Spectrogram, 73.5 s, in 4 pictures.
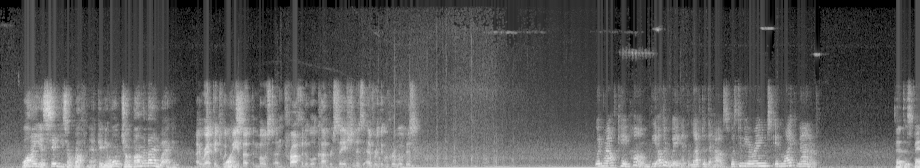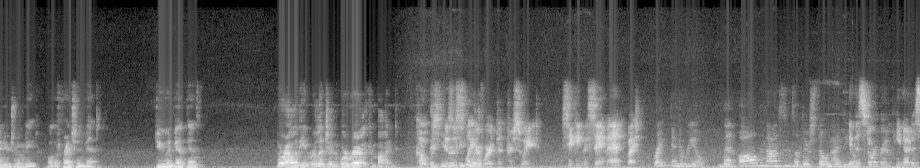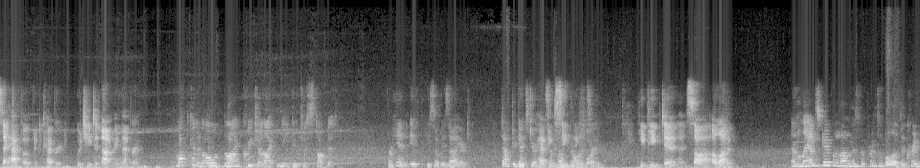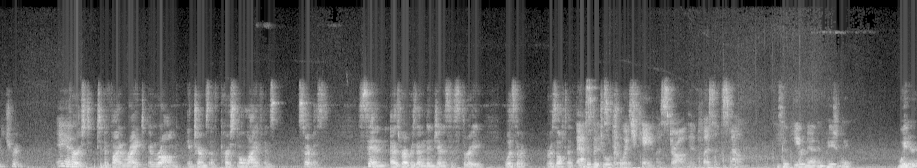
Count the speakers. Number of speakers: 10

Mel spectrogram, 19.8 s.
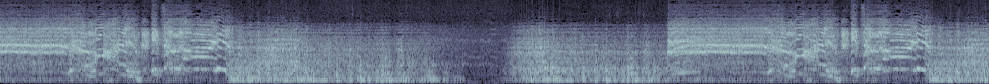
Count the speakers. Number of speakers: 0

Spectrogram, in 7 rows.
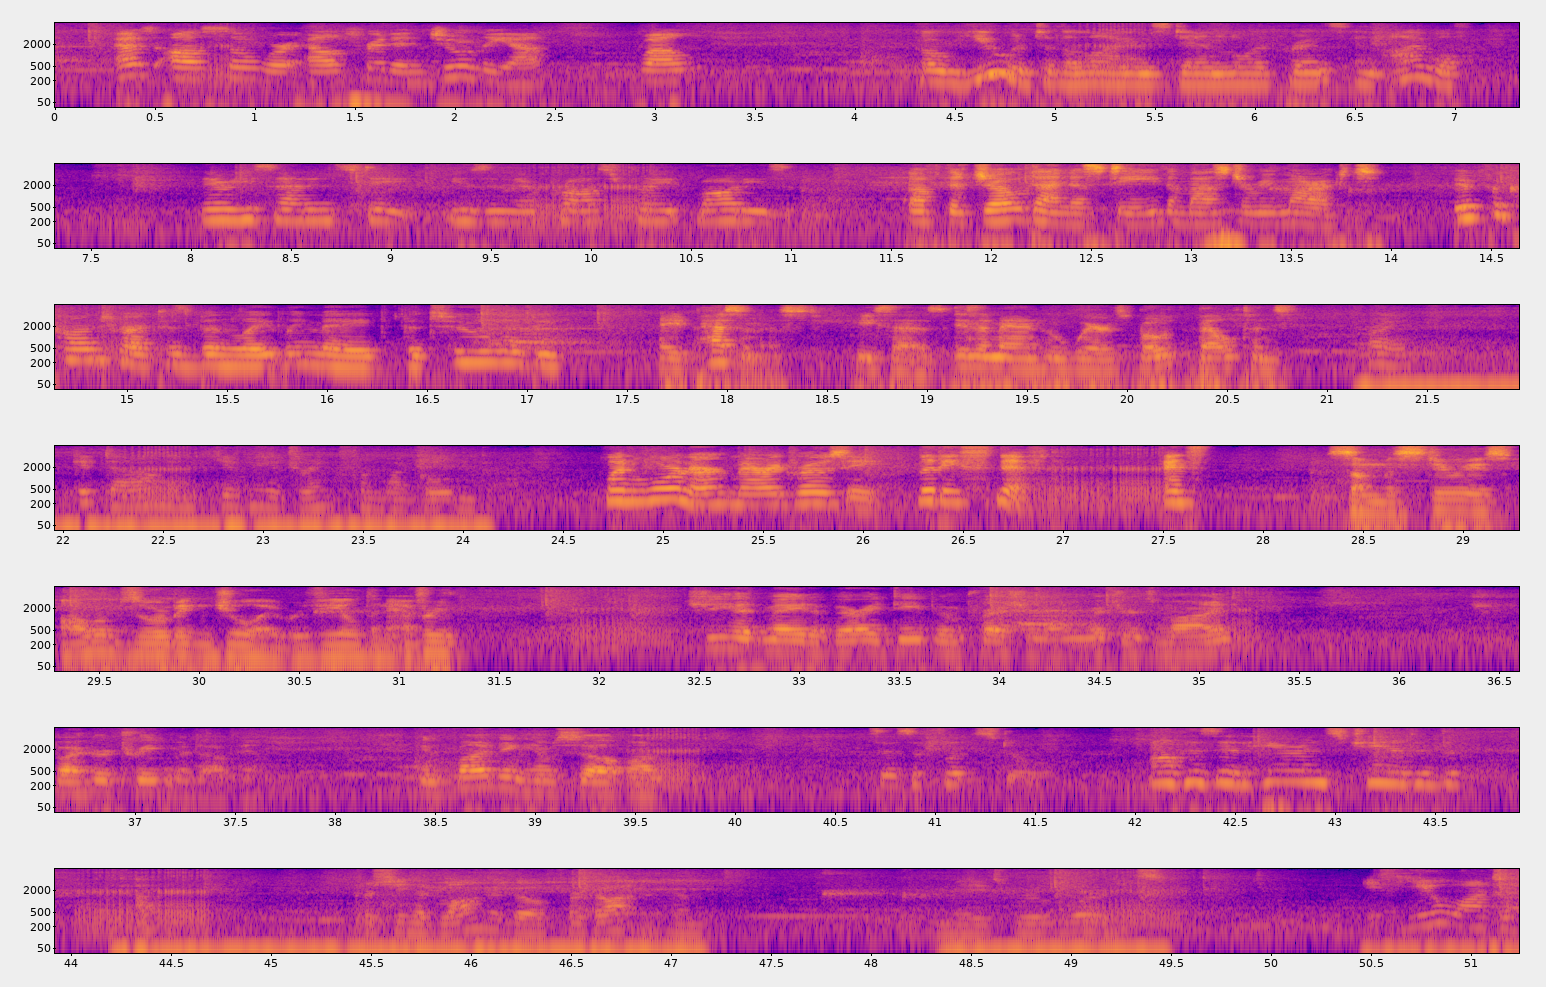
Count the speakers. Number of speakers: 10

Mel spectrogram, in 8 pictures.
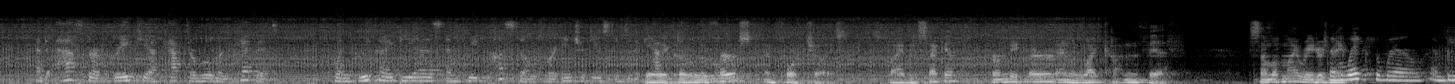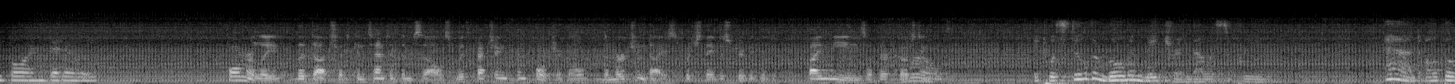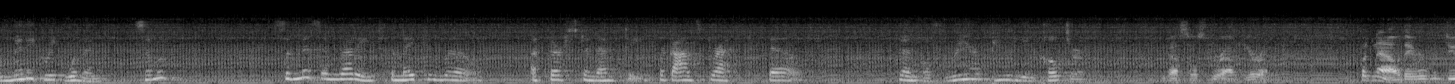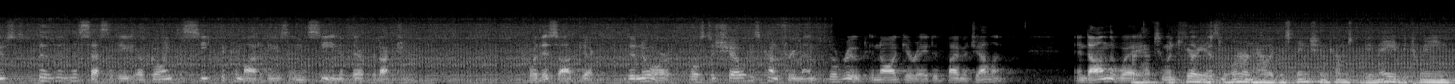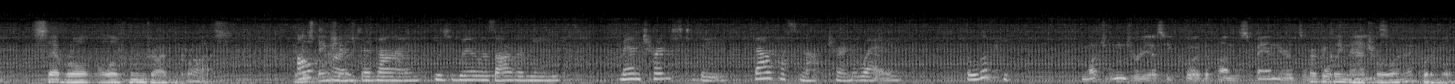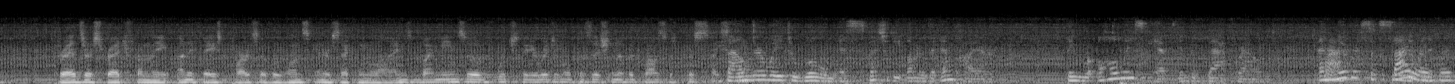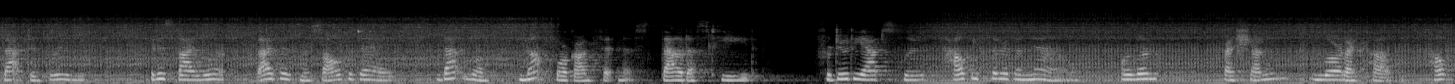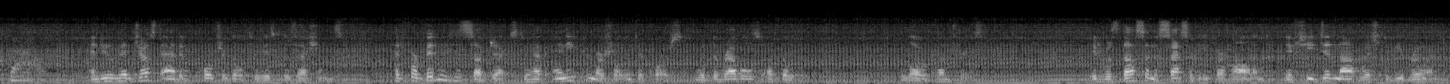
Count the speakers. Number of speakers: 4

